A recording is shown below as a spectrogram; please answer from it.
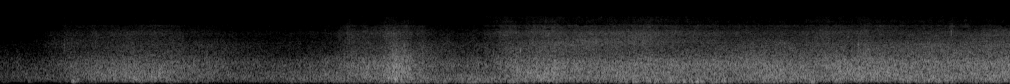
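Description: Steady rushing noise of water, like surf washing, building over the first second with a brief louder surge about four seconds in.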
